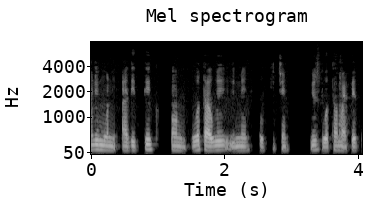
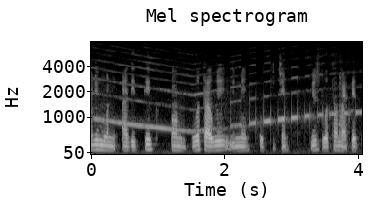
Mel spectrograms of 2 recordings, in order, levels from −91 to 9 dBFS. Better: first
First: none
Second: background sound (Motor vehicle (road) / Siren); 10 dB below the speech

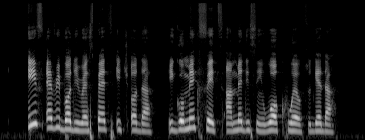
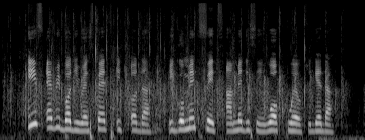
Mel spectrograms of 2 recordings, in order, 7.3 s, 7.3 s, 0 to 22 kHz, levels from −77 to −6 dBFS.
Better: first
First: none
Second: background sound (Applause); 14 dB below the speech

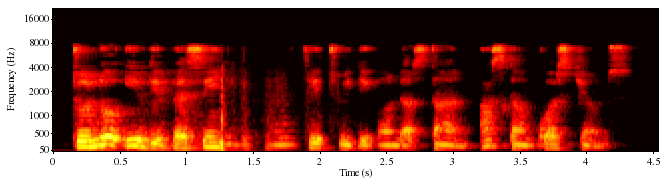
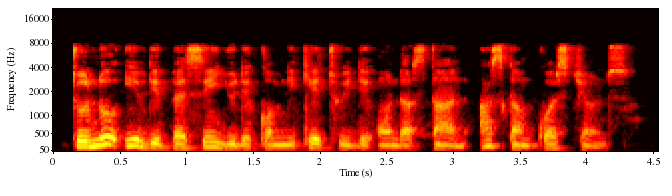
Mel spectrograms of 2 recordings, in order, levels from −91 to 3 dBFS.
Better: second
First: noise reduction (neural mask model DeepFilterNet 3)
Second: none

